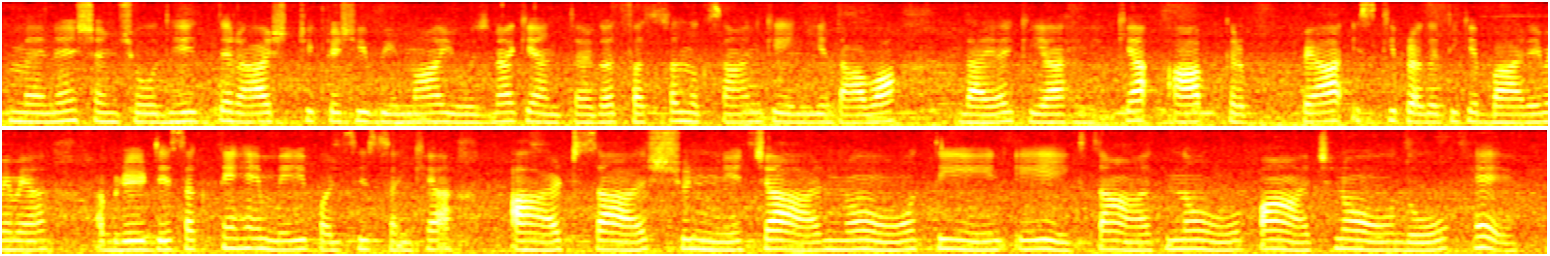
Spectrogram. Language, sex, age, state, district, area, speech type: Hindi, female, 18-30, Madhya Pradesh, Harda, urban, read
